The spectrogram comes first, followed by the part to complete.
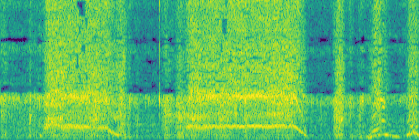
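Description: An elderly woman screaming: two long, high, held cries, each dropping in pitch at the end, the second longer. Shorter broken cries follow near the end.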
